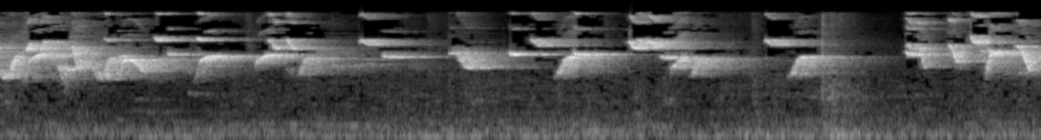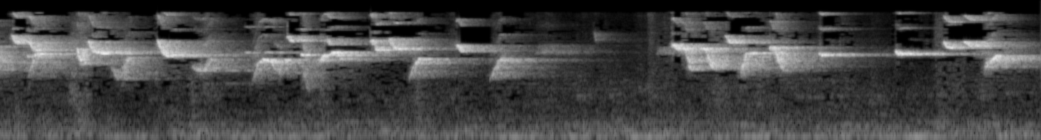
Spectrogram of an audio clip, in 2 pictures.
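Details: Fibra line saffron finch kept in captivity singing repeated bursts of high, rapid whistled notes, phrases lasting several seconds and split by brief gaps, one longer silence near the end.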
